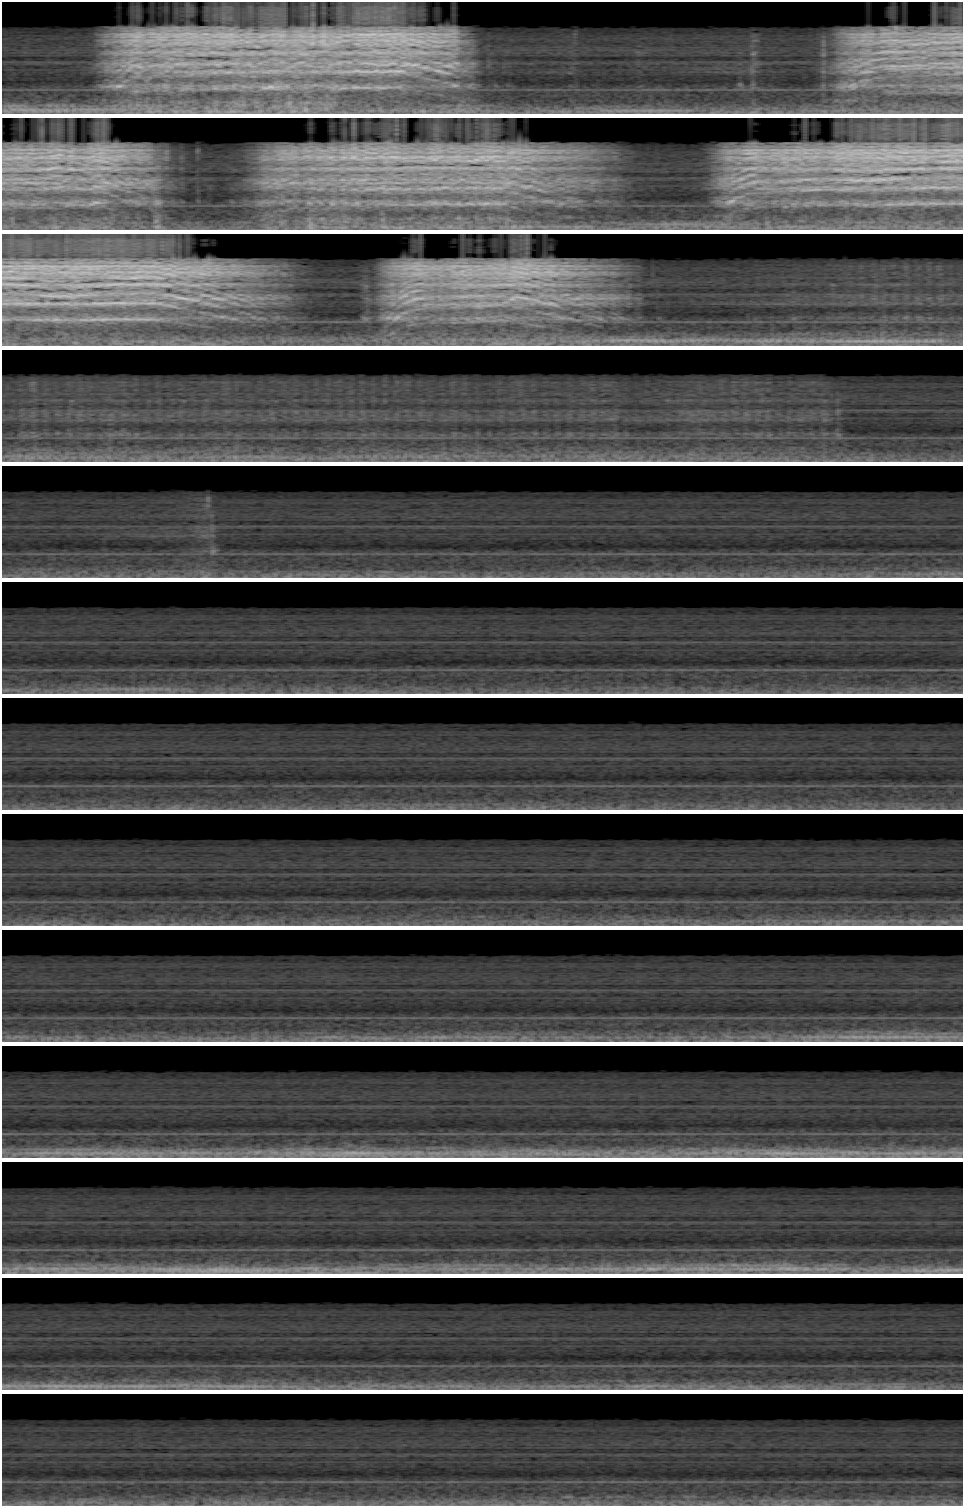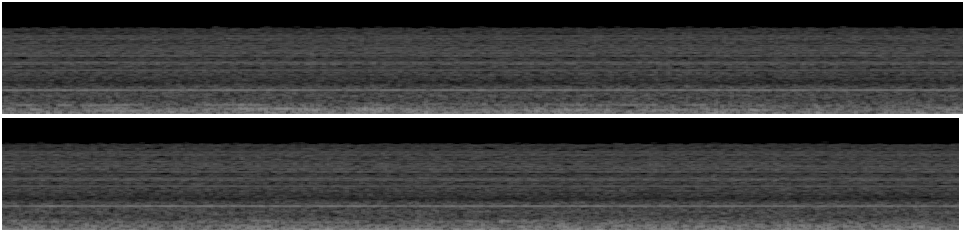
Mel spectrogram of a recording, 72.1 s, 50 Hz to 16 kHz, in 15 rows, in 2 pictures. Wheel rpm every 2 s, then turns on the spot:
120, 20, 110, 110, 150, 100, 40, 20, 20, 10, 0, 0, 0, 0, 0, 0, 0, 0, 0, 0, 0, 0, 0, 0, 0, 0, 0, 0, 0, 0, 0, 0, 0, 0, 0, 0.
2-6 14-18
